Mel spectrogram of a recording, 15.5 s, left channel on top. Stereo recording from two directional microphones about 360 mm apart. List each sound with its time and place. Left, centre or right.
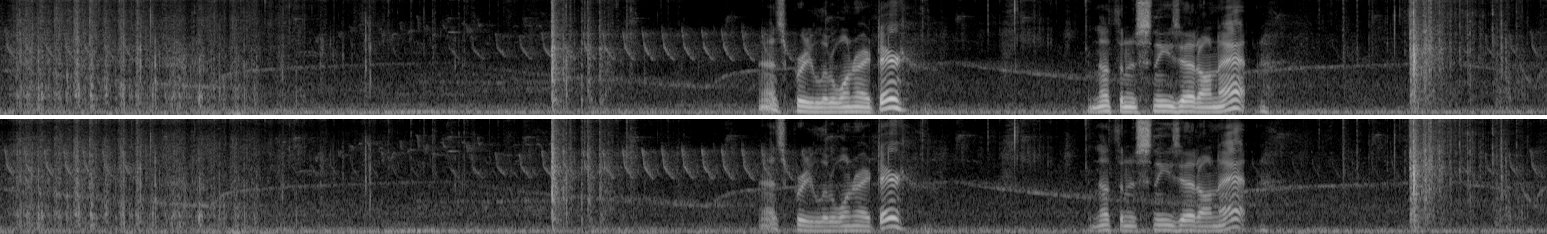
0.1 s pigeon: centre
5.5 s typewriter: centre
7.7 s speech: left
10.9 s speech: left
14.1 s a sound: centre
